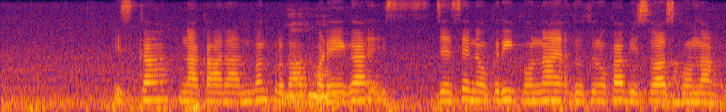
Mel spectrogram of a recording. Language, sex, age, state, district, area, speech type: Hindi, female, 45-60, Uttar Pradesh, Sitapur, rural, read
